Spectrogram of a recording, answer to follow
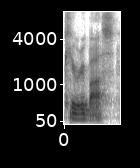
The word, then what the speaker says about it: Kiribati: And um they're part of a republic of of it's spelled Kiribati but pronounced Kiribbas.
